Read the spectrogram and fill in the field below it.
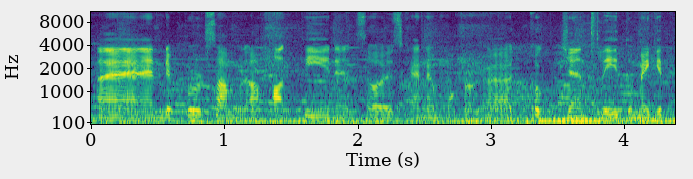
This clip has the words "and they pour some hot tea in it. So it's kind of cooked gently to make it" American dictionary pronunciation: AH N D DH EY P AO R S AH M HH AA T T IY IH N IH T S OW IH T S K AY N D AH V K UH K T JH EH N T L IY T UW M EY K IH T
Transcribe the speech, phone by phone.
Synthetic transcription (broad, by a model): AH N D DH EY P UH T S AH M HH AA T T IY IH N IH T S OW IH T S K AY N D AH W K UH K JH EH N T L IY T UW M EY K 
